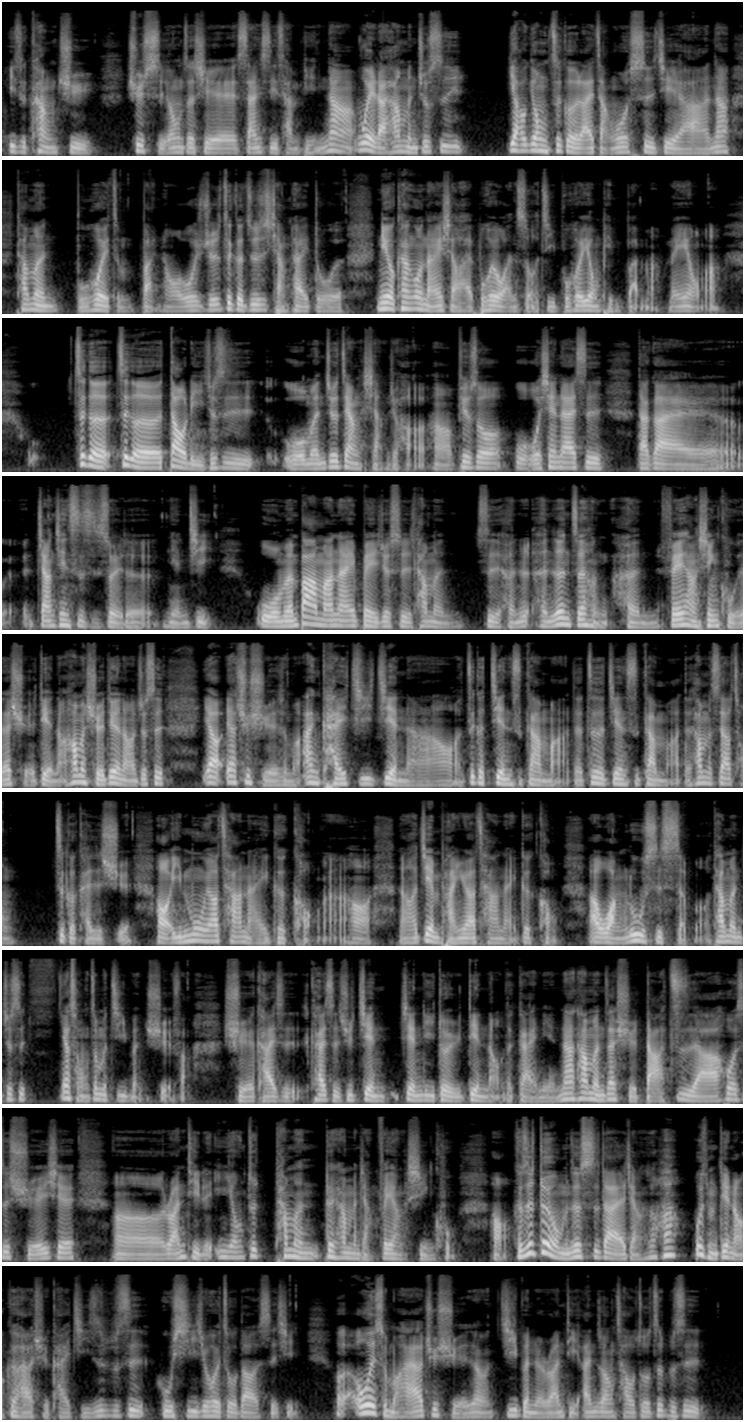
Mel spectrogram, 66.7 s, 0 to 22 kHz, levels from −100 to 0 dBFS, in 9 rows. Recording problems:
none

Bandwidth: 17 kHz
